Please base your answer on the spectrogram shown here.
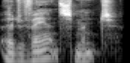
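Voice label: "advancement", US English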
